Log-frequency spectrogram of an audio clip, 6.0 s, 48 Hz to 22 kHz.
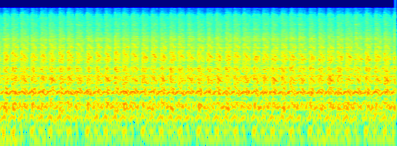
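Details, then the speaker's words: BMW E30 with freshly built M52 turbo engine on Megasquirt, first start after head assembly and cam timing, weak battery: starter cranks in an even rapid chug for six seconds but won't fire; fuel pressure being raised, cause not confirmed. "Now it should start. Does it move? Doesn't start? Just raising up the fuel pressure."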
